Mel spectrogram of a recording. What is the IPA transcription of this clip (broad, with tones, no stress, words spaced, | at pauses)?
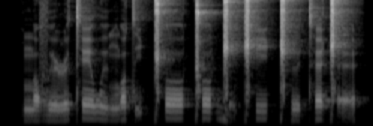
nɔ˩vɨː˩ɭɨ˥ tʰeː˥wɨ˩ŋɔ˥tḭ˥ ǁʰoː˥ǁo˥ɡ͡ǁḛ˩ ǁʰi˥ ǁʰɨ˩tʰɛ˥ǁɛ̰˩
